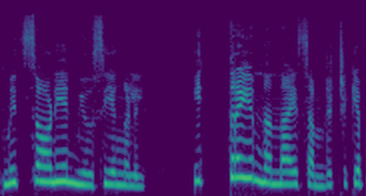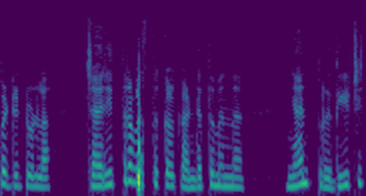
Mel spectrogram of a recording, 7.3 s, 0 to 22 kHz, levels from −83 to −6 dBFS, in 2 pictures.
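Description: At 5.03 s the speech is interrupted by a short, harsh burst lasting about 0.1 s, to 5.13 s. This is a corrupt frame decoded. Some bits in the compressed stream were damaged, and the decoder played the frames anyway. Misread gains and codes placed energy at the wrong frequencies. The hit spans a handful of consecutive frames. It sounds like a squeaky, noisy blip, and it is loud, peaking at roughly -10 dBFS.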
